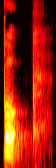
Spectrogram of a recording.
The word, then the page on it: book: British English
